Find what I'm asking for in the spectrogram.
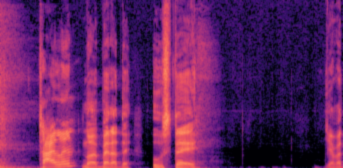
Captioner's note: speaking In Foreign Language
